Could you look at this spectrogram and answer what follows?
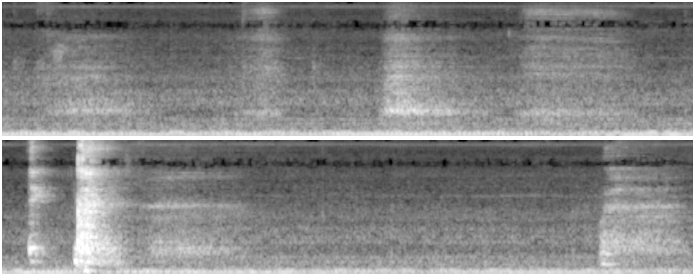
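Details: Congested person with sinus pressure struggling with stuck sneezes: several soft catching breaths over a steady hum, then one abrupt, difficult sneeze.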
